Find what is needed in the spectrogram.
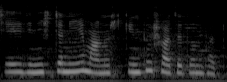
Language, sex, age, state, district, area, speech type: Bengali, female, 18-30, West Bengal, Uttar Dinajpur, urban, spontaneous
